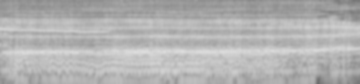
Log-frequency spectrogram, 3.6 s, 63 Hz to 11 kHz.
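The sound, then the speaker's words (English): A 24-ounce tall boy beer can being shotgunned in four seconds: a loud, unbroken stretch of throaty gulping and gurgling, with no talking over it. “just shotgunned a tall boy in 4 seconds for the veteran.”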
